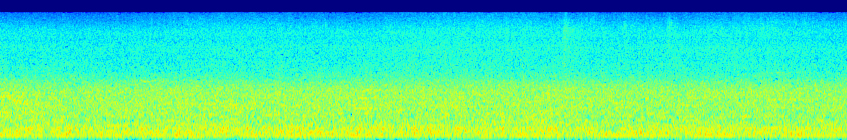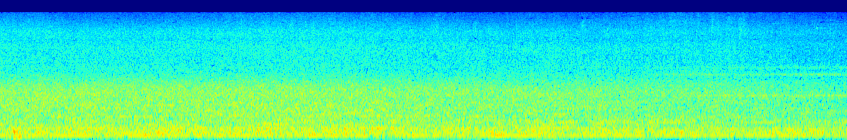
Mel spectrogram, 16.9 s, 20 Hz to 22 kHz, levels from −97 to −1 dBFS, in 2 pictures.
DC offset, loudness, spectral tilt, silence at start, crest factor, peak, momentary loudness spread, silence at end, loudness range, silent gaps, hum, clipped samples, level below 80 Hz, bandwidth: under 0.1%; -31 LUFS; -4 dB/octave; 0 s; 14 dB; -16 dBFS; 4 LU; 0 s; 3 LU; none; none; under 0.1%; -56 dBFS; 16 kHz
